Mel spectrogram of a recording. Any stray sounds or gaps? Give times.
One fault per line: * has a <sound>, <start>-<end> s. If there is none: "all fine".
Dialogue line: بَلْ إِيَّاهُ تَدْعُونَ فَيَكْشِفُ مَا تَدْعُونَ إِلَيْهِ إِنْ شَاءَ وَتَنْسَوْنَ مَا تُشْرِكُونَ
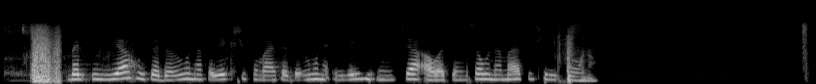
all fine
